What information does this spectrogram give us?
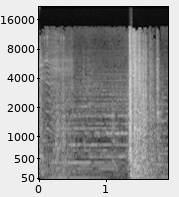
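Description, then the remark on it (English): The heavy door of an old pickup truck thunks shut once at a trailer home, a solid thud with a brief metallic ring, following a low steady rumble of an idling engine or ambient hum. “He gets out of his old pickup truck”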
